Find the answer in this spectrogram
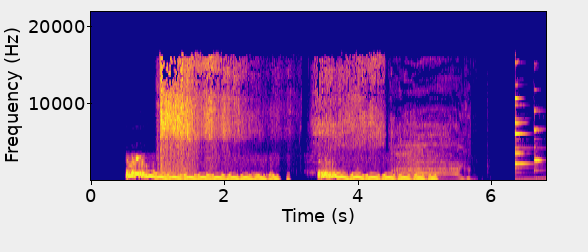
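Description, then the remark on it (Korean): A person's voice imitates a country dog barking in two long, loud, wavering drawn-out calls, with a short pause between them and a brief tonal sound at the end. “시골개는 좀 어, 네. 뭐좀 뚫다 뚫려 있고 피해를 주는 네, 게 없으니까 그렇죠. 한번 들어보겠습니다.”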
